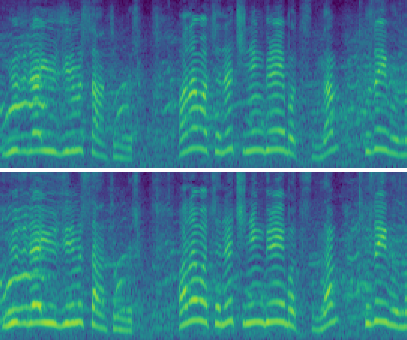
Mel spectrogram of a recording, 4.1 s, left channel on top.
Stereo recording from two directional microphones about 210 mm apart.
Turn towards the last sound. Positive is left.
turn(degrees=-20)  # may be behind; listen again after turning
